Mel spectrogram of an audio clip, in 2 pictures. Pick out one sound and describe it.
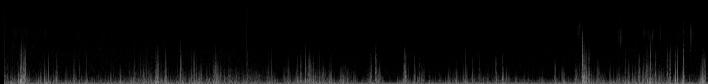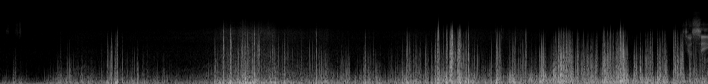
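Wind blows in gusts outdoors, rumbling and buffeting, growing stronger toward the end.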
